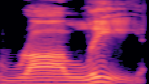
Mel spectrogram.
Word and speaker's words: Raleigh: And being native growing up here, it's all I mean, it's Raleigh. I mean, if you if you just split the two syllables, R A L I G L E I G H.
